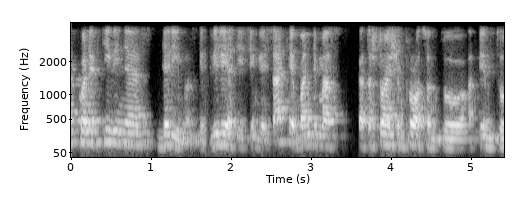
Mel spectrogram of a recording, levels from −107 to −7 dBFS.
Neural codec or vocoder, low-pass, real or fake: none; 3.6 kHz; real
